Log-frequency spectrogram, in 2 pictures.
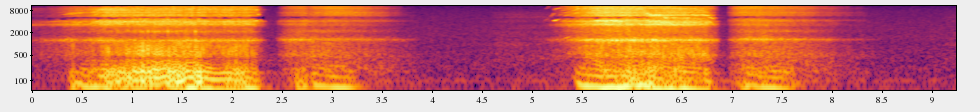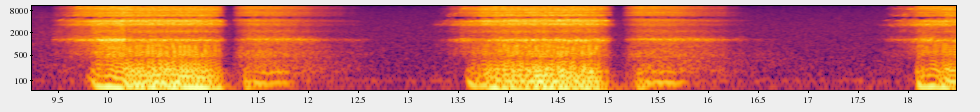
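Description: Heavy, rough snores with a brief catch and a second softer snort on each breath, about 14 breaths a minute.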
